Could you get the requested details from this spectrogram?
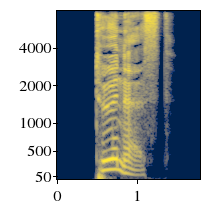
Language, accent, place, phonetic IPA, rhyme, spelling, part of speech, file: German, Germany, Berlin, [ˈtøːnəst], -øːnəst, tönest, verb, De-tönest.ogg
- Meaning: second-person singular subjunctive I of tönen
